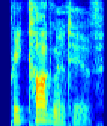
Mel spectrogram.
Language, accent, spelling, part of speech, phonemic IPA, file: English, US, precognitive, adjective / noun, /pɹiˈkɑɡ.nə.tɪv/, En-us-precognitive.ogg
- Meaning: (adjective) Pertaining to the ability to see or predict future events; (noun) A precognitive person, a seer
